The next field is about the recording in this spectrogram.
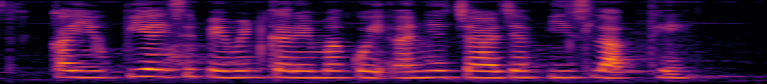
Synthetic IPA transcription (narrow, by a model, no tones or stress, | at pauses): kajuːpiaːisepeːmẽɳʈ̚kəɾemãkoːiʔɐnjət͡ʃaːɾd͡ʒafiːslaːk̚t̪ʰeː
